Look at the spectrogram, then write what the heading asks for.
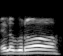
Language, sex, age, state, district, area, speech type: Kannada, male, 18-30, Karnataka, Mandya, rural, conversation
